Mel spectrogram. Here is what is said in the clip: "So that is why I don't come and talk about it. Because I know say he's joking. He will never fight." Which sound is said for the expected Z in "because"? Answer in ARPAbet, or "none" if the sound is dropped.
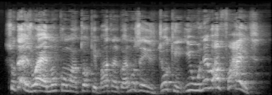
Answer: none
